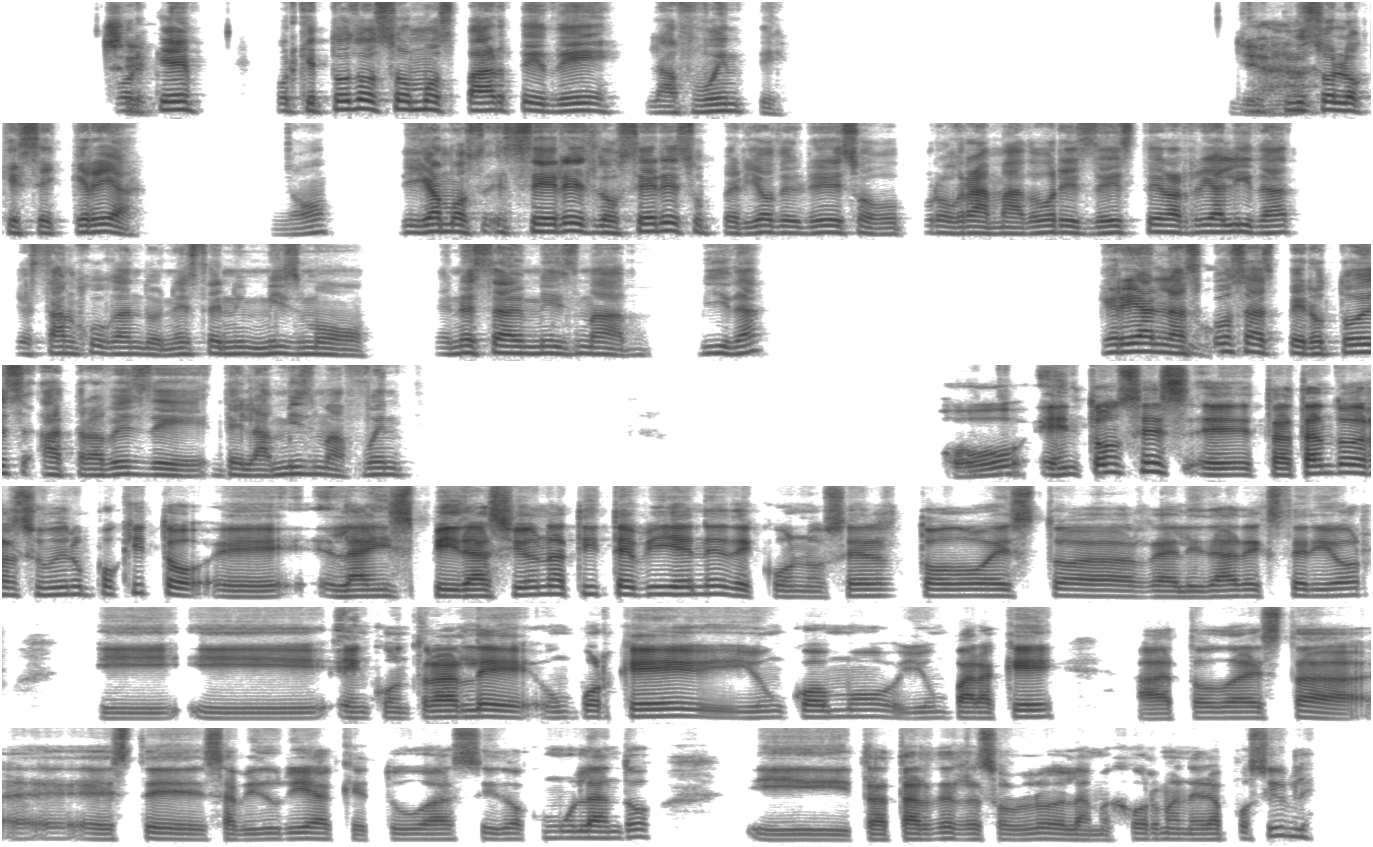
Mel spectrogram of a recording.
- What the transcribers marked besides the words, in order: tapping; unintelligible speech; other background noise
- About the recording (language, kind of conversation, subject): Spanish, podcast, ¿De dónde sacas inspiración en tu día a día?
